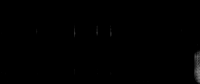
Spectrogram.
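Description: Faint, irregular ticks of a stylus pen tip tapping on a tablet surface while a word is handwritten, about six in two seconds.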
